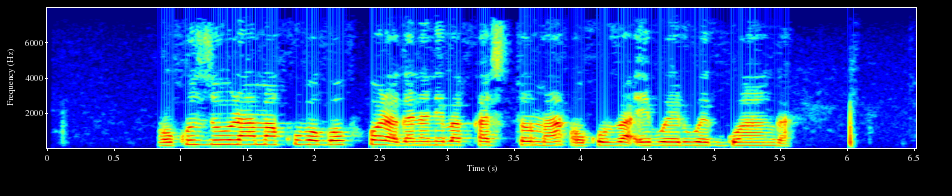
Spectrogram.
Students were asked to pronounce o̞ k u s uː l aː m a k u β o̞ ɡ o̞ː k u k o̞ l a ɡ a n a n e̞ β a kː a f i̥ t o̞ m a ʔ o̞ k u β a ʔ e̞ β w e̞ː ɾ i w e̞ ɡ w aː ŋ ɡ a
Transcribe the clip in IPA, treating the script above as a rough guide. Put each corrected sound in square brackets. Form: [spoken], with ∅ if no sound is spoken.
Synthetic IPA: o̞ k u [z] uː l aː m a k u β o̞ ɡ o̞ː k u k o̞ l a ɡ a n a n e̞ β a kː a [s] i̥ t o̞ m a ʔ o̞ k u [v] a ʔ e̞ β w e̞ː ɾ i w e̞ ɡ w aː ŋ ɡ a

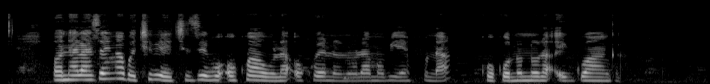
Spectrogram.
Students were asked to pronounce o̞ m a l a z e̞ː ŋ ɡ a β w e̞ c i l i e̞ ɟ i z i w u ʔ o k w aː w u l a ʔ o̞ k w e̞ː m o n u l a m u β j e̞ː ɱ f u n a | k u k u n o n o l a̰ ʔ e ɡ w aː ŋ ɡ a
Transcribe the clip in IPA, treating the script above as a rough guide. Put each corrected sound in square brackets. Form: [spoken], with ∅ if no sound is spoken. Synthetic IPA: o̞ [n] a l a z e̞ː ŋ ɡ a β w e̞ c i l i e̞ [c] i z i [β] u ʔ o k w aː w u l a ʔ o̞ k w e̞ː [n] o n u l a m u β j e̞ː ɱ f u n a | k u k u n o n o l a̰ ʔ e ɡ w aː ŋ ɡ a

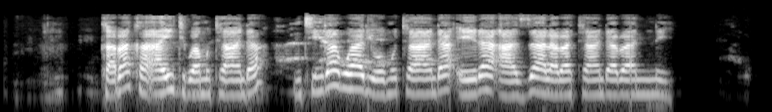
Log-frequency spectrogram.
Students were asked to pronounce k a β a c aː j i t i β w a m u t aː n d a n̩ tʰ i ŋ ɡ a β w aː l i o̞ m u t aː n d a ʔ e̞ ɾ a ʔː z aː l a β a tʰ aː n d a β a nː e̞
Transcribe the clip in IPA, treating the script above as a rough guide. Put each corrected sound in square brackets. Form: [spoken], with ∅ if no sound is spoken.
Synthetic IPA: k a β a [k] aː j i t i β w a m u t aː n d a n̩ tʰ i ŋ ɡ a β w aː l i o̞ m u t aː n d a ʔ e̞ ɾ a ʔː z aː l a β a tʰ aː n d a β a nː e̞

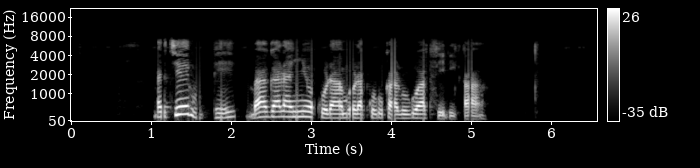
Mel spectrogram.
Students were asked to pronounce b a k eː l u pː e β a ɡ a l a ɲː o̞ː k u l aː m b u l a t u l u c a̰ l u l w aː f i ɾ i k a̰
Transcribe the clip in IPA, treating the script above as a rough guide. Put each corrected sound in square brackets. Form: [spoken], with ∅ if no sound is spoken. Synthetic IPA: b a [c] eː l u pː e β a ɡ a l a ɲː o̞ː k u l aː m b u l a [k] u l u [k] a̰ l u l w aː f i ɾ i k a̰

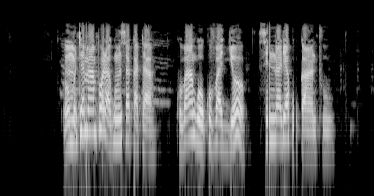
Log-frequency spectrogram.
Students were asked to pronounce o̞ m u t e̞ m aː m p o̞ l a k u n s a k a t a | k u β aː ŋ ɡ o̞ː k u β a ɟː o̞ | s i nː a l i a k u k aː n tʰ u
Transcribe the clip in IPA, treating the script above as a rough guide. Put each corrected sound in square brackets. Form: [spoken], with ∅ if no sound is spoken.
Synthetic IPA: o̞ m u t e̞ m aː m p o̞ l a [ɡ] u n s a k a t a | k u β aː ŋ ɡ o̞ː k u [v] a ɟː o̞ | s i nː a l [j] a k u k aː n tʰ u

